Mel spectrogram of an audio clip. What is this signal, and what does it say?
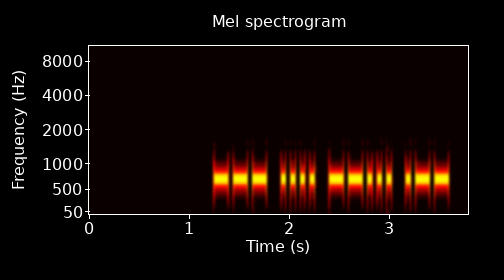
Morse code, heard as a keyed tone, about 25 wpm, 700 Hz. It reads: OH7W
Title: DXCC-100 Call Signs - 4 Characters - Repeated 2x - 25wpm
